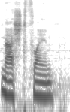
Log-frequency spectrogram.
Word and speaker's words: Nachtflame: to me Matt nice gnashed flame yeah I just called it's German and the tea's silent am i saying that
